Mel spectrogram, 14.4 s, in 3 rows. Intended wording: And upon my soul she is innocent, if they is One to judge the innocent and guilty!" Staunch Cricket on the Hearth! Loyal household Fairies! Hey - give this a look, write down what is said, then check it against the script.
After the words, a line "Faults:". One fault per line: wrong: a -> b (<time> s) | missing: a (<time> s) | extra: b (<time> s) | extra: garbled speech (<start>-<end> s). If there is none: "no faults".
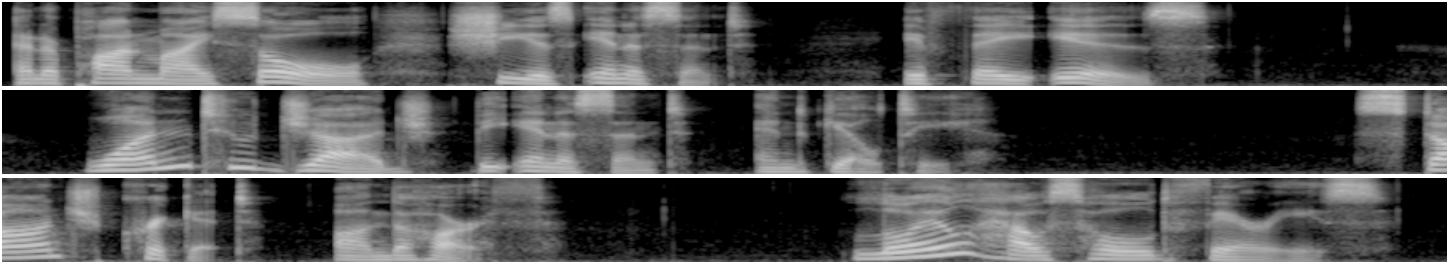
And upon my soul she is innocent, if they is One to judge the innocent and guilty!" Staunch Cricket on the Hearth! Loyal household Fairies!
Faults:
no faults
